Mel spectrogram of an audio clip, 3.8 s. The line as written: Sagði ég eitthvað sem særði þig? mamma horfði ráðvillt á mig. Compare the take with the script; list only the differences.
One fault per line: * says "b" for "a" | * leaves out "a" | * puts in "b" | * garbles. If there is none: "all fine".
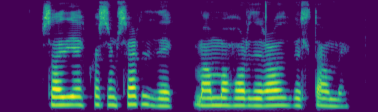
all fine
